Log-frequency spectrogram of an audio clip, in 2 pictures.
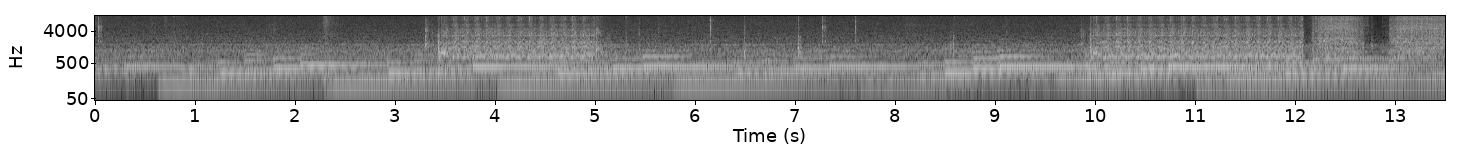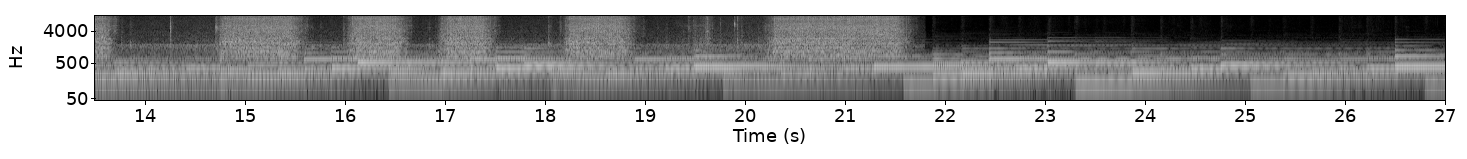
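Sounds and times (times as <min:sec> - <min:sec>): soft background music: 0:00.0 - 0:27.0
sewing machine stitching: 0:03.3 - 0:05.1, 0:09.9 - 0:13.7, 0:14.7 - 0:17.5, 0:18.1 - 0:18.9, 0:20.2 - 0:21.7
serger running in bursts: 0:09.9 - 0:13.7, 0:14.8 - 0:17.5, 0:18.2 - 0:18.9, 0:20.2 - 0:21.7.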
